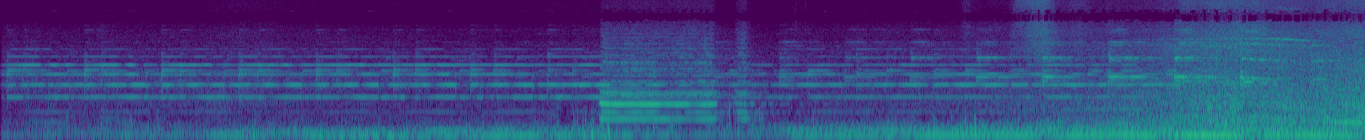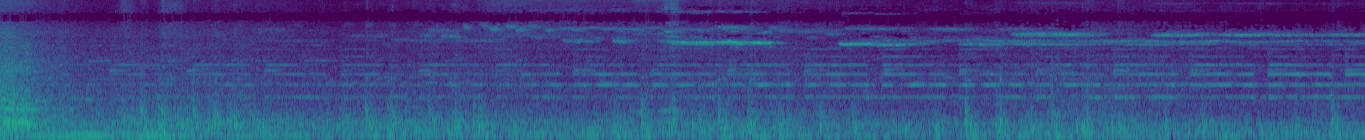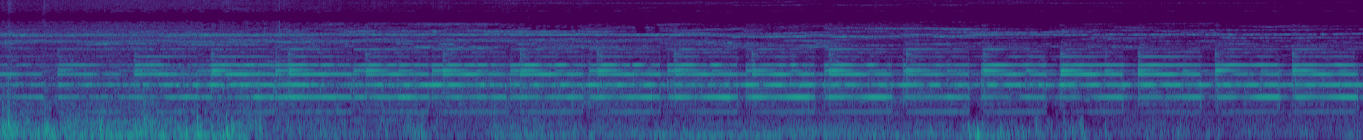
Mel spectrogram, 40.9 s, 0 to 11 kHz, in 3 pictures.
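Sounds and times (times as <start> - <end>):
rail noise: 0.0 - 40.9
locomotive engine rumble: 1.5 - 34.8
train horn blast: 5.9 - 7.9
wheels squealing: 17.2 - 29.7.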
